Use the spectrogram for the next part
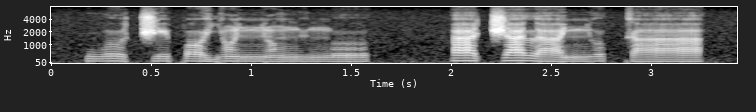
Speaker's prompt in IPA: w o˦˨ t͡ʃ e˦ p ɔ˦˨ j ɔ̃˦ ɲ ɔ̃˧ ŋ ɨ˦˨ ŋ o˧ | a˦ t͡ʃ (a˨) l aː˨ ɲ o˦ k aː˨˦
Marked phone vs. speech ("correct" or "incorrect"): incorrect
